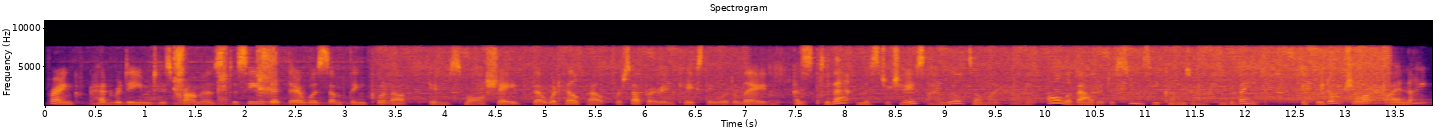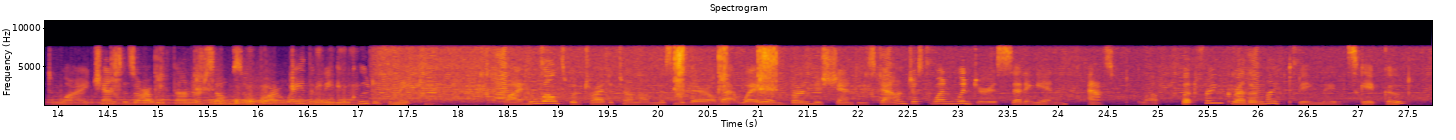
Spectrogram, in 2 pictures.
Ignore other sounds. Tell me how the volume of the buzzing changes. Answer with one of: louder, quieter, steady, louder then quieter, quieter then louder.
louder then quieter.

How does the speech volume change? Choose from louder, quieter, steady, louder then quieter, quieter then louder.
steady.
